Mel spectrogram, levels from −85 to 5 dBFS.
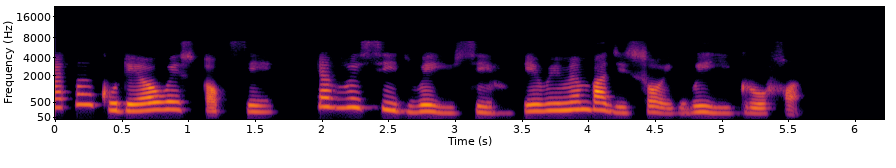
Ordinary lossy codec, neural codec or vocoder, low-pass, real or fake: none; codec, 24 kHz, 0.9 kbps, WavTokenizer, large speech release; 7.2 kHz; fake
